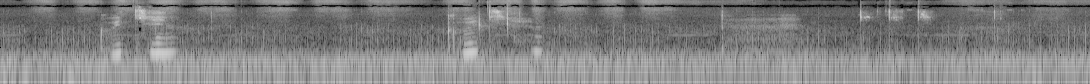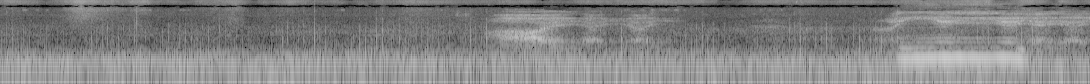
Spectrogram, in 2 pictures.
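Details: Kitten purring while napping on a fuzzy bed indoors in New York; a soft, steady low rumble runs throughout, broken by a few brief higher sounds near the start and a short tonal squeak near the end.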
